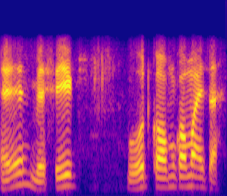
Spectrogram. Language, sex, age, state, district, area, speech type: Assamese, male, 30-45, Assam, Biswanath, rural, conversation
